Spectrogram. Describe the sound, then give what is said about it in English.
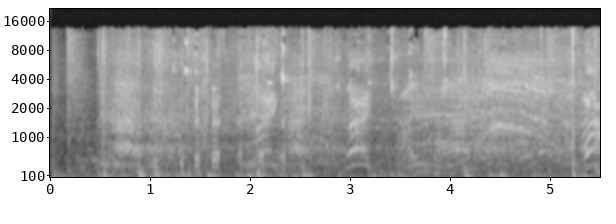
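Basketball sounds from a BYU game dunk highlight: sharp ball bounces and thuds over a steady wash of crowd noise, with voices mixed in. “Yoeli Childs scored 31 points for a third consecutive game, including another look at the greatest dunk, maybe, in BYU basketball history.”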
